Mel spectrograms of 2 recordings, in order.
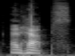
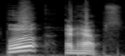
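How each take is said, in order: First: Said in the usual way. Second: प punched loud, syllables slow and spaced; stress on प. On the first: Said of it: "pronunciation देखेंगे". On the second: Shown as a demonstration. Teacher spelling out perhaps slowly, stress on प. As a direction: stretch out प and haps, hitting प hard. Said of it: "इस पे थोड़ा सा stress पड़ता है".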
